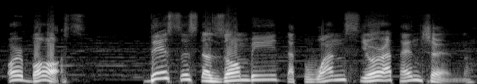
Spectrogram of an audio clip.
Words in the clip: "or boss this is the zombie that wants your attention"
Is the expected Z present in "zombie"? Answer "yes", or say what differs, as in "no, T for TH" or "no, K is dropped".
yes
